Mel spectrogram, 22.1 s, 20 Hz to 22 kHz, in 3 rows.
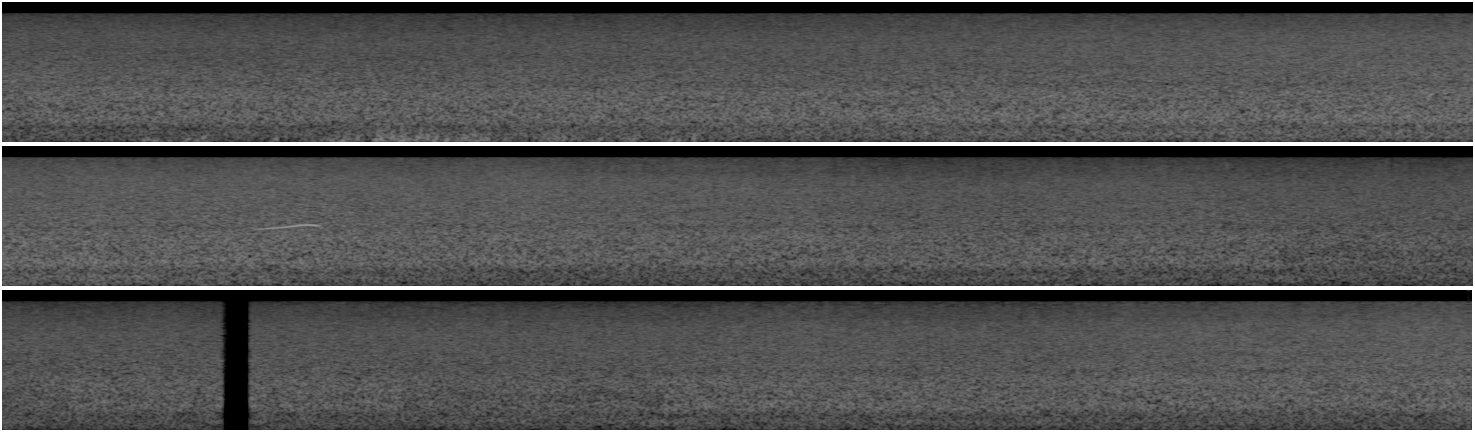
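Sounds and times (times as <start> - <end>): ocean surf: 0.0 - 22.0
faint bird chirp: 8.5 - 9.1.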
